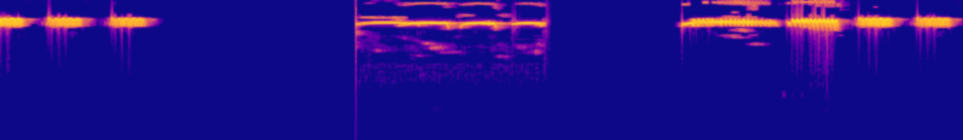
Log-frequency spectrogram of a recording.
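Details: Bohemian waxwing giving three short buzzy notes, then a thin, wavering high trill in several pieces, and finally a quicker run of five buzzy bursts.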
